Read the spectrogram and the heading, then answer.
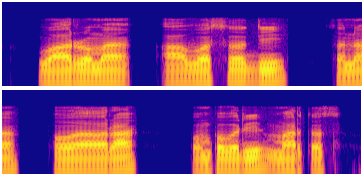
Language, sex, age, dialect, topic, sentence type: Marathi, male, 18-24, Northern Konkan, agriculture, statement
